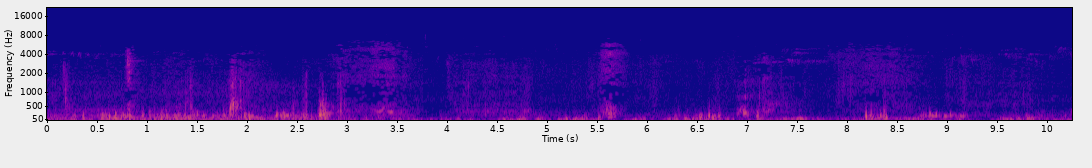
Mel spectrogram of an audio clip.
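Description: Footsteps crunching along a gravel track, irregular thuds about once a second, with wind rumbling on the microphone.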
